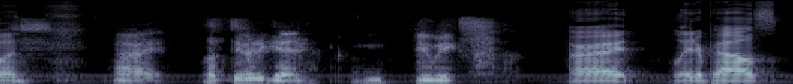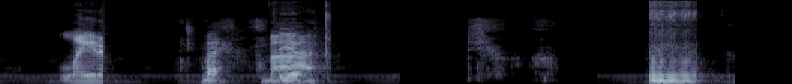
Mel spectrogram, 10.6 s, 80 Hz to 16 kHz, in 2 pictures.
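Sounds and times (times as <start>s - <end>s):
speech: 0.0s - 7.5s
mouth fart blown into a microphone: 9.6s - 10.2s.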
